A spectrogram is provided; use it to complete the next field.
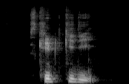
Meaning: script kiddie
- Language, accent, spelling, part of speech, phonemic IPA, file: French, France, script kiddie, noun, /skʁipt ki.di/, LL-Q150 (fra)-script kiddie.wav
